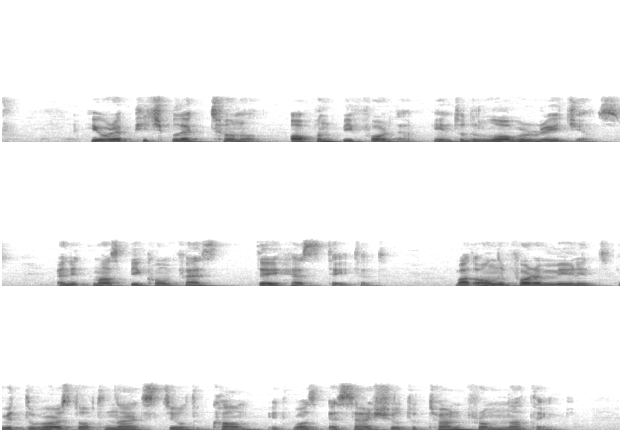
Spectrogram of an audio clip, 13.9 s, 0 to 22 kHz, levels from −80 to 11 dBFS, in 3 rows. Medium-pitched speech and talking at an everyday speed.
No: low, 115 Hz; average, 175 wpm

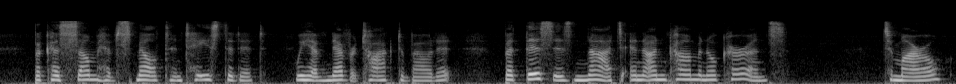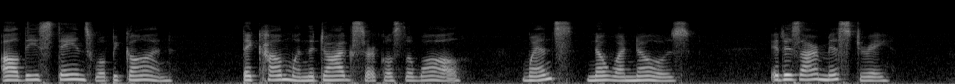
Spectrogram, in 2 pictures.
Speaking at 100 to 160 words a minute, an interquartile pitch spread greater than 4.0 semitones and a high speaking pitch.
No: average, 140 wpm; narrow, 2.6 semitones; high, 200 Hz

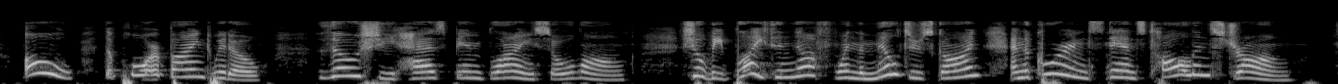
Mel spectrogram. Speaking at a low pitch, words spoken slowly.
No: very high, 300 Hz; slow, 120 wpm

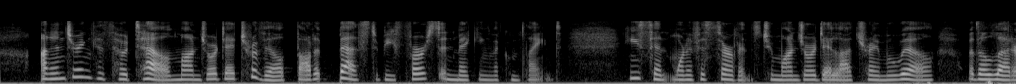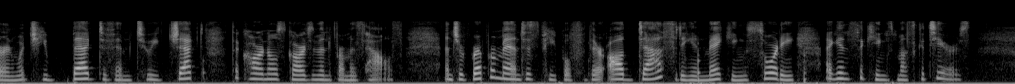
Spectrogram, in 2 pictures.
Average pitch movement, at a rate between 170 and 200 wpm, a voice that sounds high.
Yes: average, 3.3 semitones; average, 175 wpm; high, 225 Hz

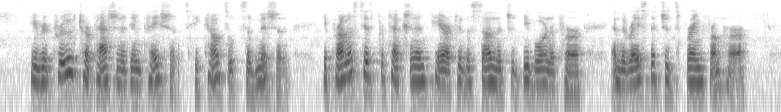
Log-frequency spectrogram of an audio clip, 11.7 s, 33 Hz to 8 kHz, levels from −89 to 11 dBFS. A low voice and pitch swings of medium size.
No: medium, 145 Hz; average, 3.1 semitones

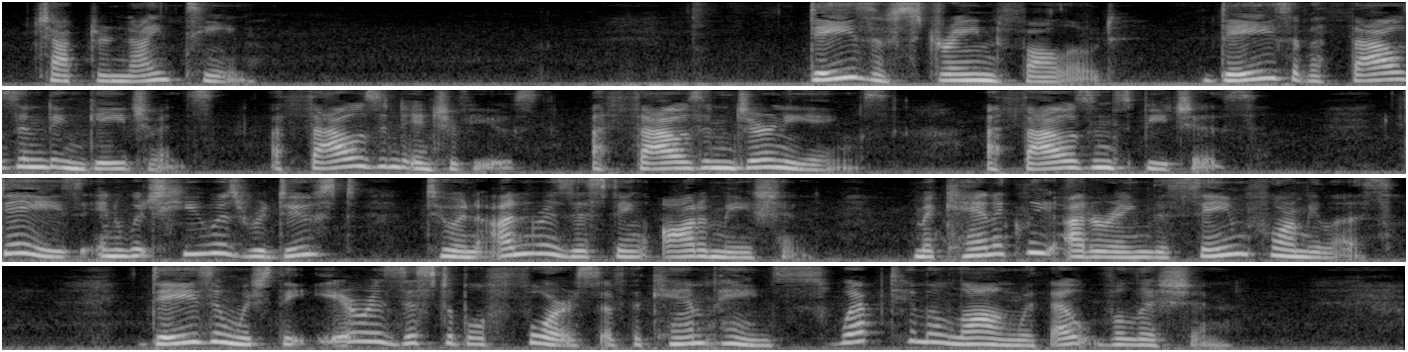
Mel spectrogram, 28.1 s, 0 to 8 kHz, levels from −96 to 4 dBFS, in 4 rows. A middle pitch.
No: high, 220 Hz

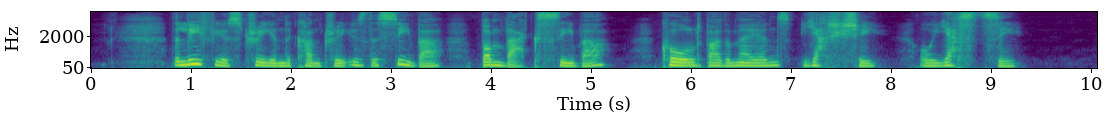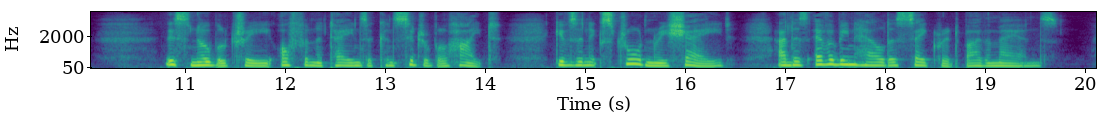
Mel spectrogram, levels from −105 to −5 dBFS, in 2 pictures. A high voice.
No: medium, 155 Hz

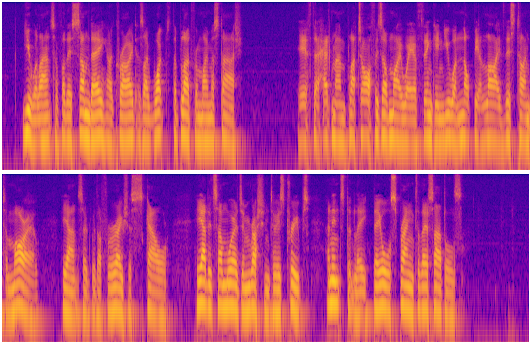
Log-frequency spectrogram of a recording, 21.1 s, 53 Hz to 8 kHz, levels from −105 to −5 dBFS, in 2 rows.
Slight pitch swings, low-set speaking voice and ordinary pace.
Yes: narrow, 2.3 semitones; low, 125 Hz; average, 170 wpm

